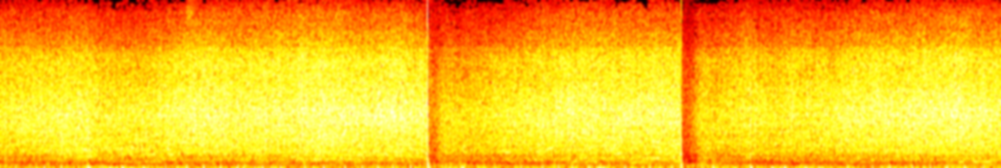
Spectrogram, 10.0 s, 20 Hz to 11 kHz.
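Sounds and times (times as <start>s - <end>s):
fireworks hissing: 0.0s - 10.0s
low fireworks thumping: 0.0s - 10.0s
sharp loud firework report: 0.0s - 10.0s.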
